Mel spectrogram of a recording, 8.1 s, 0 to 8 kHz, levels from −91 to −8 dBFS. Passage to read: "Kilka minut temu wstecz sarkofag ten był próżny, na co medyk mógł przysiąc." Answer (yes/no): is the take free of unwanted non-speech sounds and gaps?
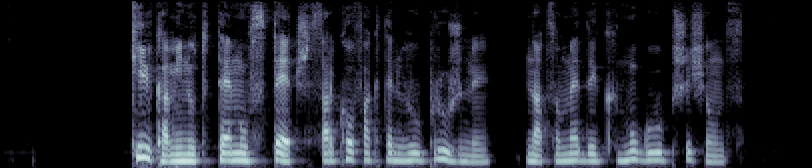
yes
